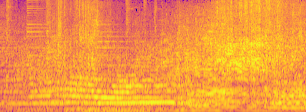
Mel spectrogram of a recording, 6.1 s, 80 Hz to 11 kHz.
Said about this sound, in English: 3 hours left of 24 hours of racing at Circuit de la Sarre.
